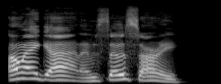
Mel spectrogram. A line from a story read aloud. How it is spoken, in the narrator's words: the girl screeched into his ear, nearly deafening him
